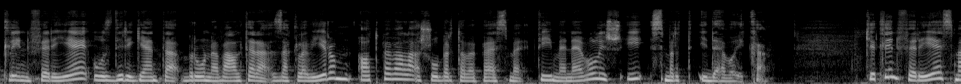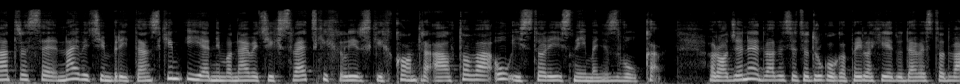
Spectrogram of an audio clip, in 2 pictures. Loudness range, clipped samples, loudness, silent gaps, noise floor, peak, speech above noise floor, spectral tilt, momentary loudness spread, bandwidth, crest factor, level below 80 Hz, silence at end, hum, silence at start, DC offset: 3 LU; under 0.1%; -24 LUFS; none; -49 dBFS; -12 dBFS; 26 dB; -5.5 dB/octave; 6 LU; 13.5 kHz; 12 dB; -48 dBFS; 0 s; none; 0 s; under 0.1%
